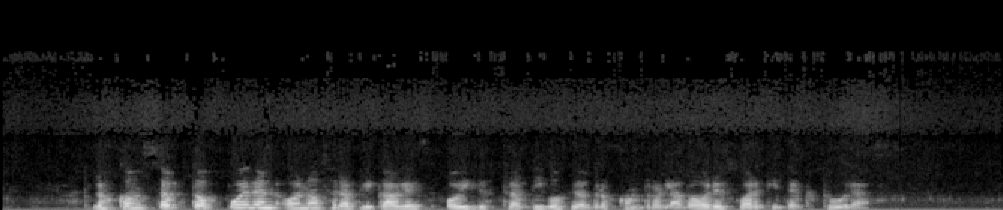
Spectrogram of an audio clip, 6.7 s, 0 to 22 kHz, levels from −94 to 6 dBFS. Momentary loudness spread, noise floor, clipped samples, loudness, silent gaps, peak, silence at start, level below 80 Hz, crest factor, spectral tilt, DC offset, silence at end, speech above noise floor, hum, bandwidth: 10 LU; -52 dBFS; under 0.1%; -18 LUFS; none; -2 dBFS; 0.65 s; -66 dBFS; 16 dB; -8.5 dB/octave; under 0.1%; 0.9 s; 34 dB; none; 10.5 kHz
